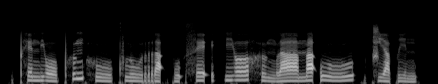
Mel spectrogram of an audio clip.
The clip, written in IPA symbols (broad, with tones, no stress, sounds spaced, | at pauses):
pʰ e˧ n j oː˨˩ pʰ ɯ˥˩ ŋ h uː˩˦ kʰ l uː˩˦ r a˨˩ ʔ p u˨˩ ʔ s e˥˩ ʔ | j ɤː˦˥ h ɯ˨˩ ŋ l aː˧ m a˦˥ ʔ w uː˦˥ | t͡ɕ i˨˩ a̯ p i˨˩ n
